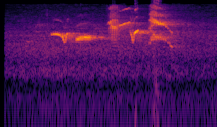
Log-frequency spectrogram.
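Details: Blue rock thrush (Monticola solitarius) voice taken from a reference call library: a clear whistled phrase that dips and levels, then quick higher, sharper chirping notes climbing steeply, all over quiet background hiss.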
